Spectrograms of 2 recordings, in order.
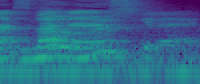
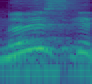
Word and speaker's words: Muscadet: no, Muscadet. Muscadet.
